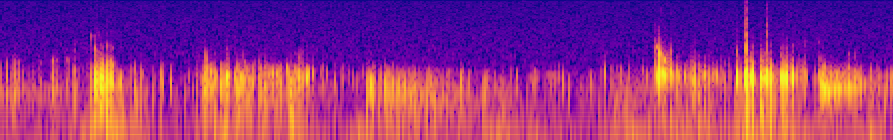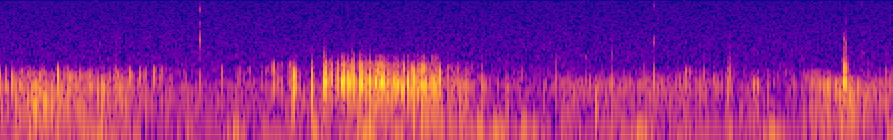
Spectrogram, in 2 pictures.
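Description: Low gurgling, bubbling rumbles rising and fading over several seconds; ordinary stomach growling from gas and fluid moving through the gut.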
